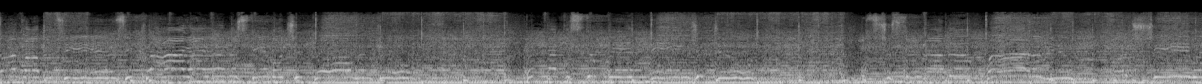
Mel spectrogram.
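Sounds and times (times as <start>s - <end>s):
person singing into microphone: 0.0s - 4.2s, 5.4s - 7.8s, 8.6s - 12.0s
rock band playing: 0.0s - 12.0s.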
